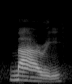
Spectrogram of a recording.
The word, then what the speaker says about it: marry: If we take RP, the British model, and we pronounce the three words very differently. Listen, Merry, the Merry Christmas. And then the second one is a marry. So we can see the difference. And then the third one, if it's a name, a diphthong occurs here, and we say Mary, Mary.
